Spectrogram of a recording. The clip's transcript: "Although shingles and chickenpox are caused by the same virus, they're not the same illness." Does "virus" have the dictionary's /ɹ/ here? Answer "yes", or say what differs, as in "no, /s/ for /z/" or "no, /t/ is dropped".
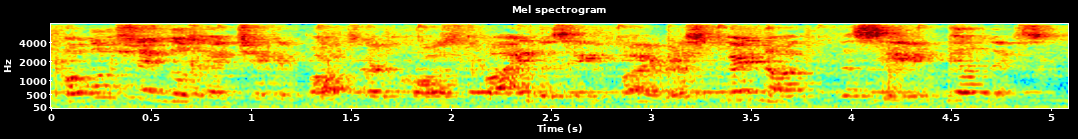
yes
